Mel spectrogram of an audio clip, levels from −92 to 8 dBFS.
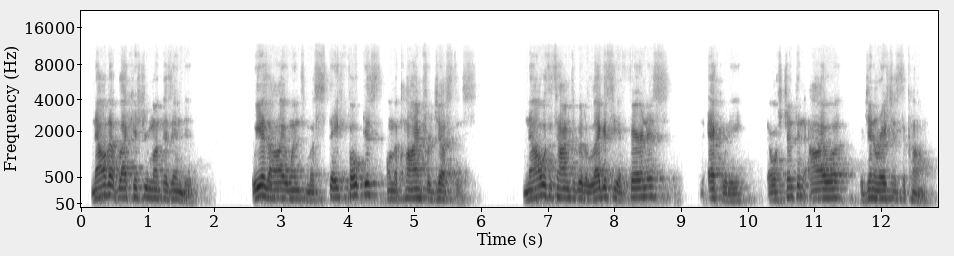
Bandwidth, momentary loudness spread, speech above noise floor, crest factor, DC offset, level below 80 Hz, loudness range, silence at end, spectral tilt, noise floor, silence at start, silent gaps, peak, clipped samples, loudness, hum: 10 kHz; 10 LU; 64 dB; 18 dB; under 0.1%; -54 dBFS; 3 LU; 0.15 s; -8.5 dB/octave; -84 dBFS; 0.15 s; none; -2 dBFS; under 0.1%; -20 LUFS; none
